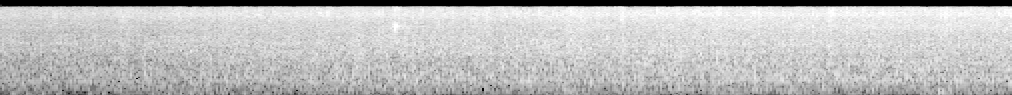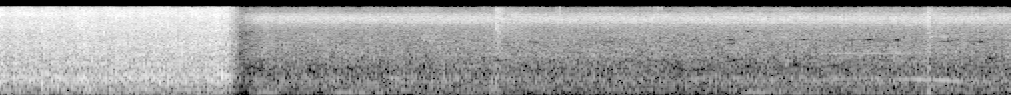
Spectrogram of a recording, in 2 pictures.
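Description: Abundant river water rushes loudly past a mountain-slope village, a dense continuous roar that cuts off abruptly partway through, leaving quieter outdoor ambience.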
